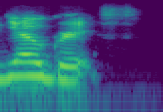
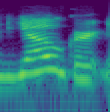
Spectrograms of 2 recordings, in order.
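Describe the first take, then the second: First: Put-on "yogurts" with an extra s on the end, said as a child would; child's mispronunciation. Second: Said in the usual way. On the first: A mother imitating her son saying "yogurts". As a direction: say "yogurts" the way the little boy did. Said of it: "he couldn't say yogurt". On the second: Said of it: "We'd say yogurt".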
